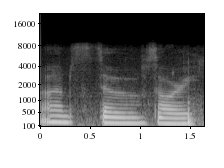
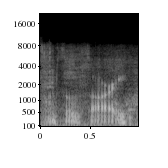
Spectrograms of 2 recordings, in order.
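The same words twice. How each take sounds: First: Said in the usual way. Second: Breathy whispered apology; whispered I'm so sorry. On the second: Real, not acted. Embarrassed aside to the chat.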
